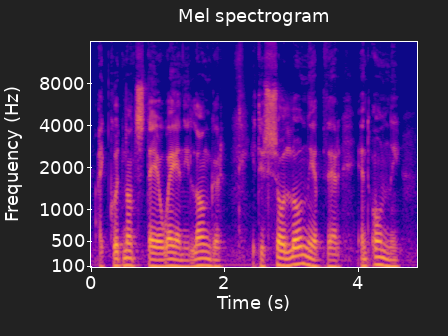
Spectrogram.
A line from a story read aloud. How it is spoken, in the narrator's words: said she, speaking English with a broken accent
